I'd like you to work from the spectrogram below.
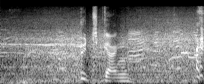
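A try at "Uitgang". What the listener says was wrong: Nein. Das ist das A und das Ü hintereinander ausgesprochen.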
